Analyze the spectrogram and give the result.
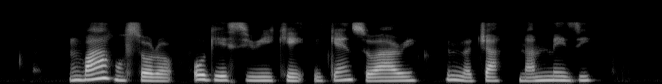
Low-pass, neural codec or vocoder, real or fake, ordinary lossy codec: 7.2 kHz; codec, 24 kHz, 0.9 kbps, WavTokenizer, large speech release; fake; none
